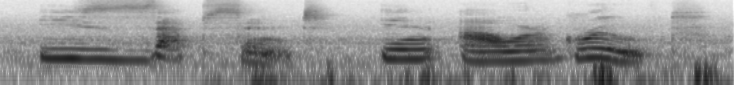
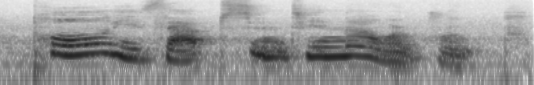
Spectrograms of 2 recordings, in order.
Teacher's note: N'oubliez pas la liaison entre le is et absent.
